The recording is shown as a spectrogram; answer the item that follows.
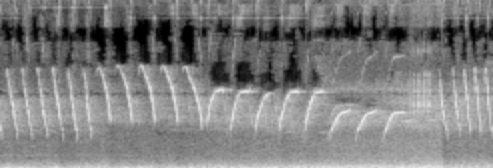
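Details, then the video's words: Atlantic canary with a ciblek-style song filling. Quick descending whistled notes slow into longer arched slurs, then a fresh burst of fast sweeps at the end. Low background hum underneath. "KENARI ISIAN MEWAH SUARA KENARI ISIAN CIBLEK GACOR"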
